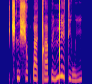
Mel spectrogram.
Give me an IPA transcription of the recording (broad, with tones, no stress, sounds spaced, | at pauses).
t͡ʃʼ ɨ˧˩ ʃ ɔ˧˩ k͡p a˧˩ ǃ a˩˧ p e˧˩ ŋ͡ǃ e˥˧ t i˧˩ w i˩˧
